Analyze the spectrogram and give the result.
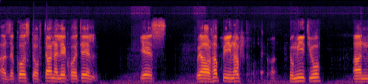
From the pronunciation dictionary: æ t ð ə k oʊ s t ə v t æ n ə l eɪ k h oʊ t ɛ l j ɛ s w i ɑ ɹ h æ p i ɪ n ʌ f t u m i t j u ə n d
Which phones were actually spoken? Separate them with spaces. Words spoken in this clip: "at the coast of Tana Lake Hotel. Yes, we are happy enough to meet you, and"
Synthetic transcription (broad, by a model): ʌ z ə k oʊ s t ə f t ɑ n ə l eɪ k h oʊ t ɛ l j ɛ s w i ɑ ɹ h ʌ p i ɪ n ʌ f t u m i t j u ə n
